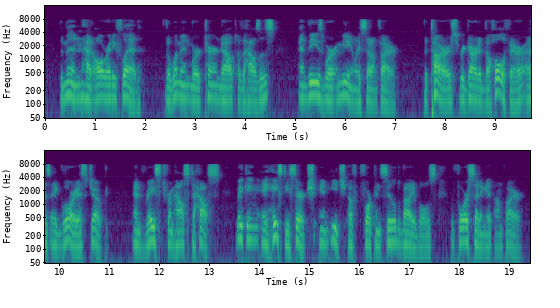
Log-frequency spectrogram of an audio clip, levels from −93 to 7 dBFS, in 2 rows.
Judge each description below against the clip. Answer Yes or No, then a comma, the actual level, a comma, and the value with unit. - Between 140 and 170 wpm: Yes, average, 155 wpm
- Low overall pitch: Yes, low, 125 Hz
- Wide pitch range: No, average, 3.6 semitones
